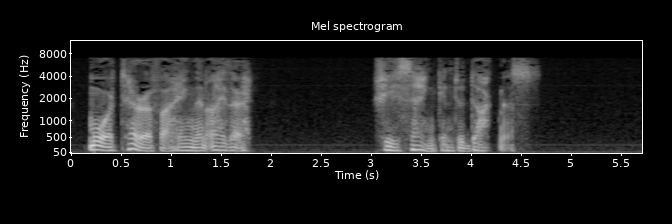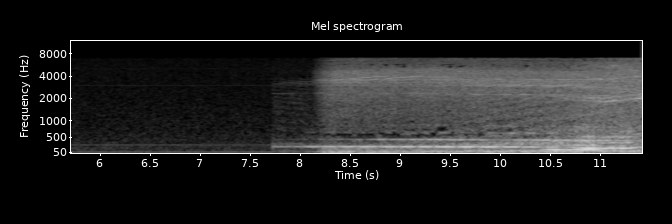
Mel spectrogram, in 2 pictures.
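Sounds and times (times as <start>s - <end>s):
speech: 0.2s - 1.9s, 3.0s - 4.7s
low hum: 7.8s - 11.4s
science-fiction B-Wing starfighter engine accelerating into high orbit: 7.8s - 11.4s.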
